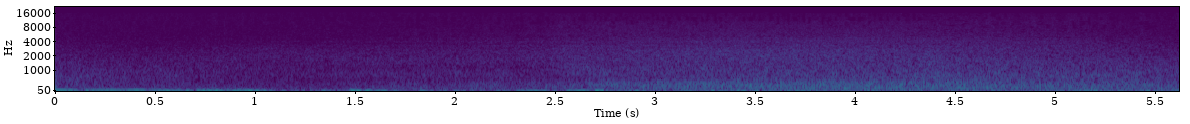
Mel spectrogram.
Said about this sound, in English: The waves you can hear were recorded at Deal on the beach on July the 15th, 2021.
